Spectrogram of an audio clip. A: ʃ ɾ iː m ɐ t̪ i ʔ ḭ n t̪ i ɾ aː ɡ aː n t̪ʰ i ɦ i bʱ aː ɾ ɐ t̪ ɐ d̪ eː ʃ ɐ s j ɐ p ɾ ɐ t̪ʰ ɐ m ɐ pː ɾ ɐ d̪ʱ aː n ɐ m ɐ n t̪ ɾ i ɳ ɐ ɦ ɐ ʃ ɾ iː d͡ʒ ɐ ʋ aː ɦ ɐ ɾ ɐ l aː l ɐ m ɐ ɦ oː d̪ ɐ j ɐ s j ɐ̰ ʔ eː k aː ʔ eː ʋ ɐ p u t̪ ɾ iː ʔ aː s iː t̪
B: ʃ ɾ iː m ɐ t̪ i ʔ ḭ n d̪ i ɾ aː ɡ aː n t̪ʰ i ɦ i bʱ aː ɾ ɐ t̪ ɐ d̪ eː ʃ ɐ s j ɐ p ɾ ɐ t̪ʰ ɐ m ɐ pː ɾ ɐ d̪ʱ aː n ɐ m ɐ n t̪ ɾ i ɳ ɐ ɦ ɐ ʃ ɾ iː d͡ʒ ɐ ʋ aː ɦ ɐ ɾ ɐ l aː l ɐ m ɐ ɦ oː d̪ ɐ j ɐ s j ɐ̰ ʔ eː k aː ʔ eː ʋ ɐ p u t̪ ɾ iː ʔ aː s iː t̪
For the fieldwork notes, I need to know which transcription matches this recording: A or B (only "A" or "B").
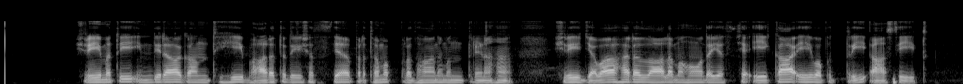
B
